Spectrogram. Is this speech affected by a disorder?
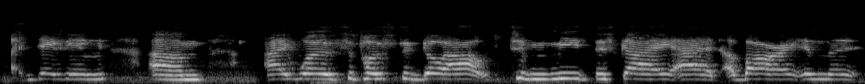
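Yes: cerebral palsy, spastic quadriplegia.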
